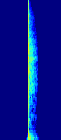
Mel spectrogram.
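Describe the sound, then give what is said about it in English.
A single sharp, loud clap from several hands striking together in unison as people start a recording, with a quick bright attack and a short fading tail, surrounded by silence and no talking. “Okay, we're supposed to clap.”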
